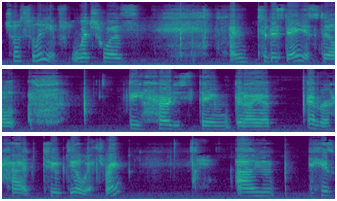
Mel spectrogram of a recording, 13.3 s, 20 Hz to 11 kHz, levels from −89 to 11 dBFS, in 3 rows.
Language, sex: English, female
